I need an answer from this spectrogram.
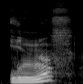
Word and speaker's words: Enos: mas para torná-la curta, afinal o Inos, escrito Enos, pronuncia-se Inos.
